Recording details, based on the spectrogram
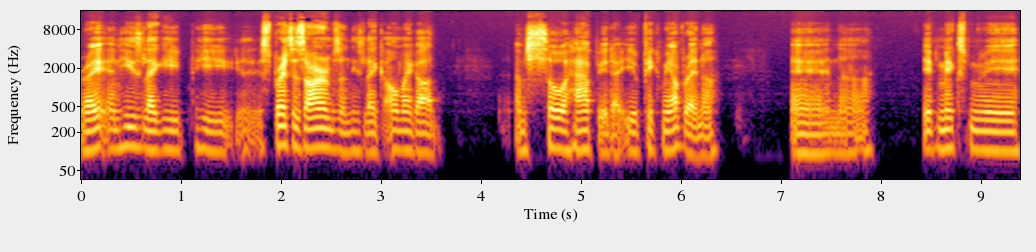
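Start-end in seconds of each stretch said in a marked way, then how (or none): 3.0-6.4 acted-out overjoyed, delighted voice. Speaker retelling dad's reaction when picked up, imitating overjoyed dad. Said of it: "He has so so much joy in his eyes".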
